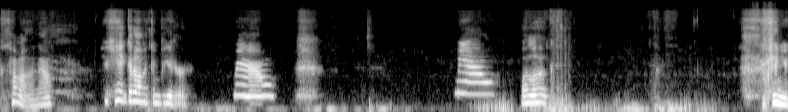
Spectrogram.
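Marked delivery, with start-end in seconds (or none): 2.3-4.9 high, soft meow; mock meow. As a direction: meow softly like a kitten. Voicing the cat.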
